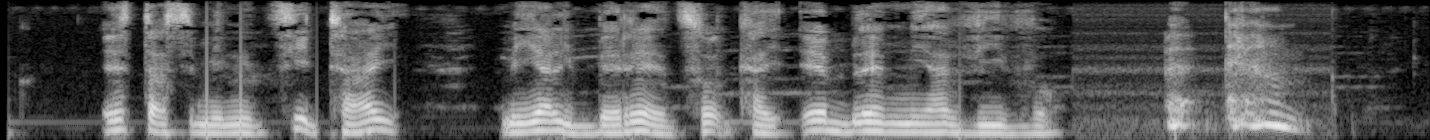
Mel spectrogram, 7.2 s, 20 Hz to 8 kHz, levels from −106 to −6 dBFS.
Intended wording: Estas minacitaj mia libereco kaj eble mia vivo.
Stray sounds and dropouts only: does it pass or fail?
fail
